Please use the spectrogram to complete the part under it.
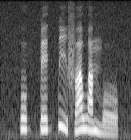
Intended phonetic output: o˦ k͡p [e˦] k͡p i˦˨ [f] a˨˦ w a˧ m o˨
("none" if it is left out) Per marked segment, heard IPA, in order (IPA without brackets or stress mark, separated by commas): e˦, f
